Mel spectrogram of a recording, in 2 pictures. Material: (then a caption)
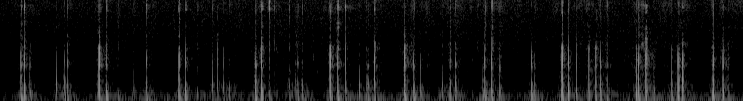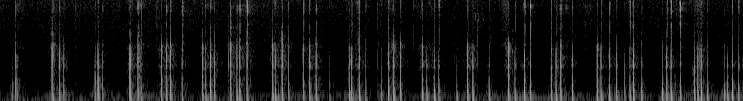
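Cork. A solid, round, palm-sized cork lid is held close to the microphone and tapped and scratched with long nails. It makes a quiet, steady stream of short, dry, bassy thuds with a muffled low body and faint bright clicking edges.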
